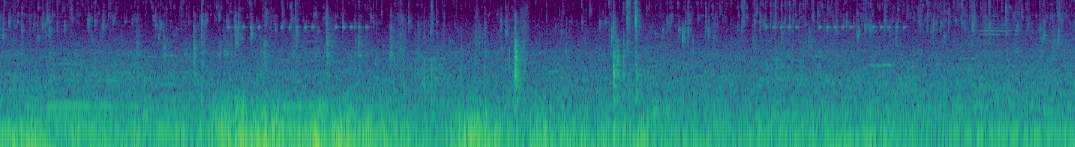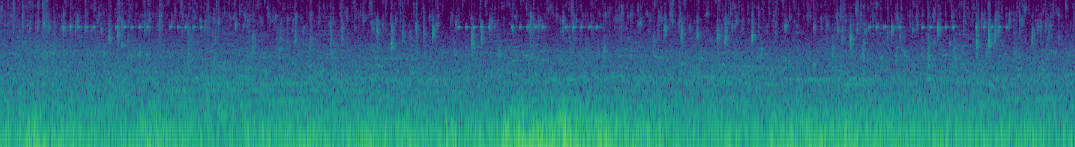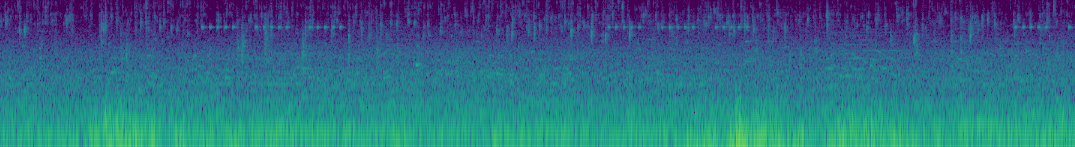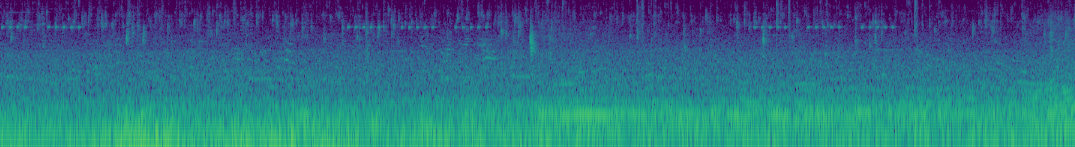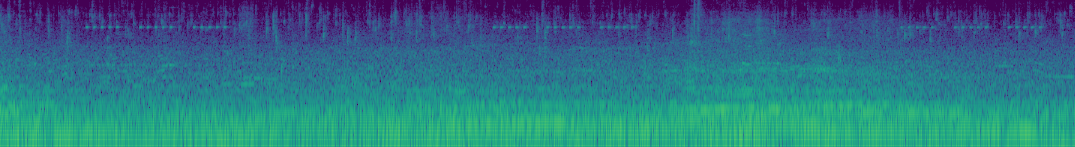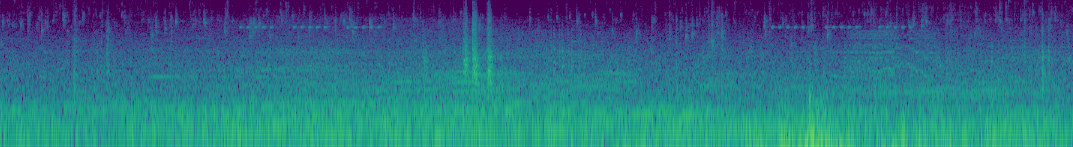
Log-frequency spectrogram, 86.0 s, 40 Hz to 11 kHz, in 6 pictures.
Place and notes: Heraklion Yacht Port - on a pier
port ambience. electric box malfunction, forgotten water hose, roar form the nearby airport, horns form the roundabout
28 September 2012, ~10:00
